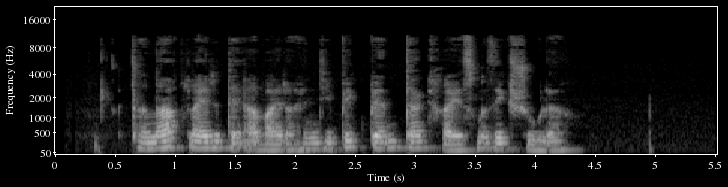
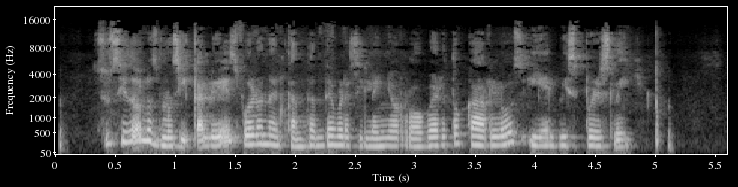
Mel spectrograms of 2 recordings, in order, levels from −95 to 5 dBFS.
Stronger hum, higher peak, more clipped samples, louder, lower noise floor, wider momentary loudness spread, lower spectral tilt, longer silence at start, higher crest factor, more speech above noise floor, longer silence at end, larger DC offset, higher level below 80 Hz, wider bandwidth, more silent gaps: neither; second, -12 dBFS vs -2 dBFS; neither; second, -33 LUFS vs -19 LUFS; first, -77 dBFS vs -44 dBFS; about the same, 12 LU vs 10 LU; about the same, -5.5 dB/octave vs -5 dB/octave; first, 0.3 s vs 0.05 s; about the same, 22 dB vs 18 dB; first, 44 dB vs 25 dB; first, 1.2 s vs 0.45 s; neither; second, -70 dBFS vs -58 dBFS; second, 11.5 kHz vs 15.5 kHz; neither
